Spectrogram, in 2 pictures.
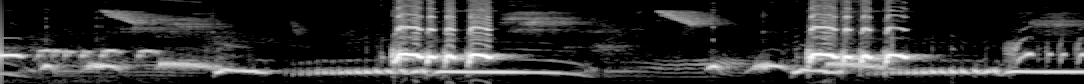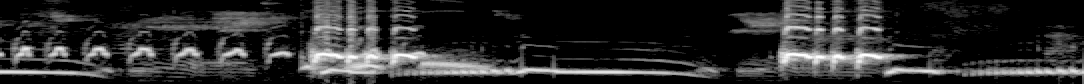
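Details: Local zebra dove singing as a lure for other doves: repeated cycles of sharp, ringing outbursts that dissolve into long, hollow descending coos, with a brief run of quick staccato notes in between.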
